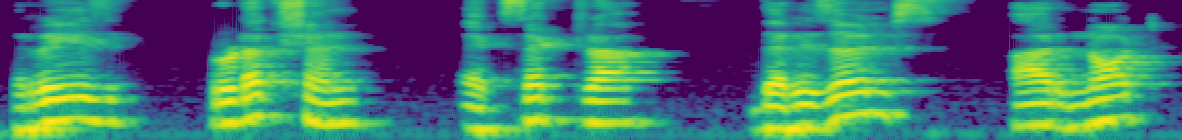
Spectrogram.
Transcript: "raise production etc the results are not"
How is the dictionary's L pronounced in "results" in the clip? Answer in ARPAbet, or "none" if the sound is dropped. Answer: L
